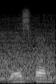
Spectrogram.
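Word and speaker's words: Gaspar: гаспар но и гаспар но ударение гаспар пусть французский и там же все на последний как же типа мишель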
